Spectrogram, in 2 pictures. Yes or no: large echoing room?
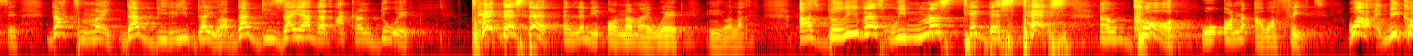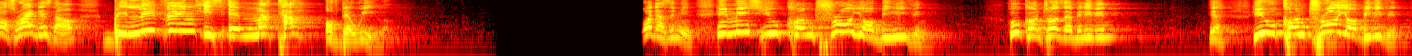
yes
